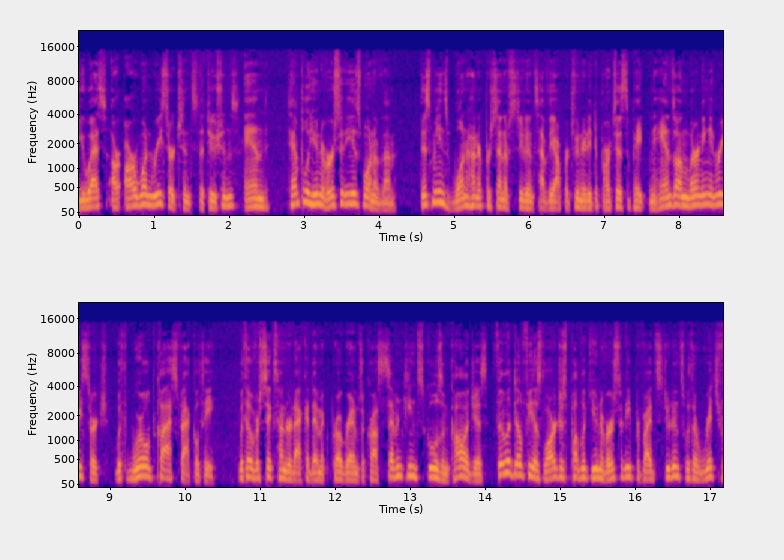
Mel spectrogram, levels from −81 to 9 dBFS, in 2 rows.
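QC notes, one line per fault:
No faults heard in the speech recording; nothing to log.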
